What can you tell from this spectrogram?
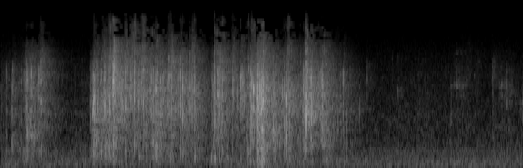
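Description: Clear plastic snack bag of cheese popcorn crinkling loudly as it is handled and put down, starting about a second in and lasting about two and a half seconds.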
